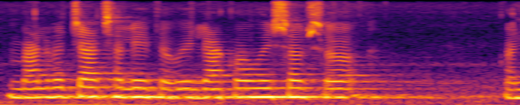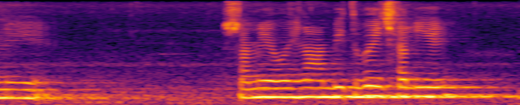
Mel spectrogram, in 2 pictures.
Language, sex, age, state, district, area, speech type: Maithili, female, 45-60, Bihar, Darbhanga, rural, spontaneous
